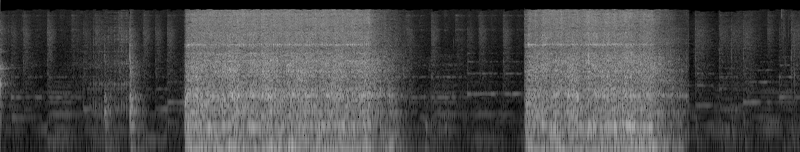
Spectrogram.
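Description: Countertop blender with a plastic jug running in two bursts of about two seconds each, puréeing cooked tomatoes, onions and spices into a smooth pomodoro sauce. Before it starts there are a few light knocks as the sauce is scraped in and the lid is put on.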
